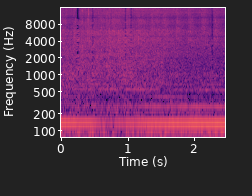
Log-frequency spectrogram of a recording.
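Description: A steady low hum over a haze of hiss, with no bird calls.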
